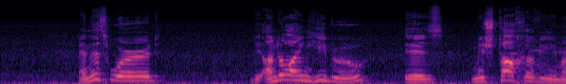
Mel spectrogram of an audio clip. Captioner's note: Hebrew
